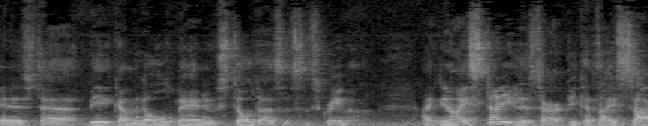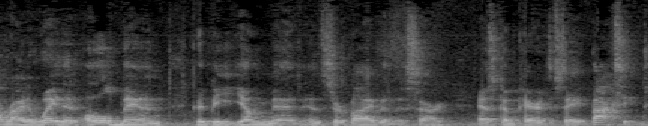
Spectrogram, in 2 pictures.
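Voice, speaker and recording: Amid noticeable background noise and audible room echo, a man at a medium pitch talks at a moderate pace with fairly even intonation. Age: 60s. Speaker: martial arts instructor. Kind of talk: interview.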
